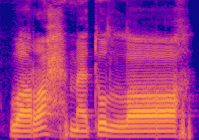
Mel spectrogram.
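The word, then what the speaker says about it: وَرَحْمَةُ اللهِ: এবং আল্লাহর রহমত বর্ষিত হোক তাহলে এটা আরেকবার উচ্চারণ করছি আসসালামু আলাইকুম আপনাদের উপর শান্তি বর্ষিত হোক ওয়া রাহমাতুল্লাহ এবং আল্লাহর রহমত বর্ষিত হোক আসসালামু আলাইকুম ওয়া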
